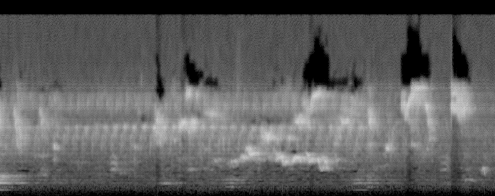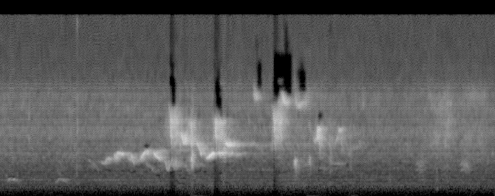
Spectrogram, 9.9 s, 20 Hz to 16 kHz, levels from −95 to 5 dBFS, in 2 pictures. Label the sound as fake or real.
fake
